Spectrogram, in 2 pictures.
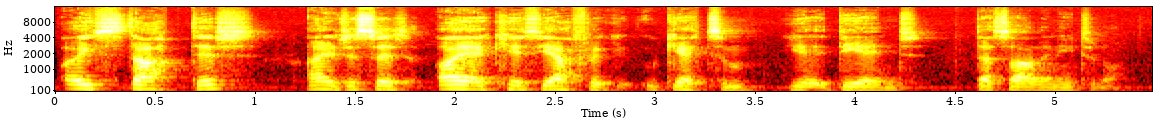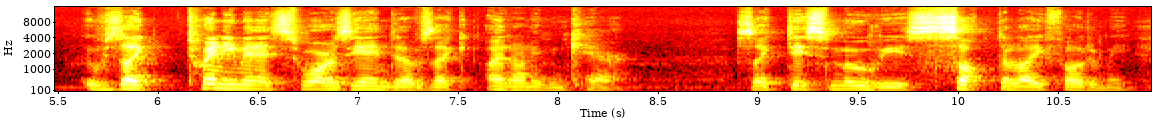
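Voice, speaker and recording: A man's voice: medium pitch, fairly quick, a bit bright. An Irish man chatting casually as a podcast co-host, blunt and sweary, telling anecdotes. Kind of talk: casual chat, film review.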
